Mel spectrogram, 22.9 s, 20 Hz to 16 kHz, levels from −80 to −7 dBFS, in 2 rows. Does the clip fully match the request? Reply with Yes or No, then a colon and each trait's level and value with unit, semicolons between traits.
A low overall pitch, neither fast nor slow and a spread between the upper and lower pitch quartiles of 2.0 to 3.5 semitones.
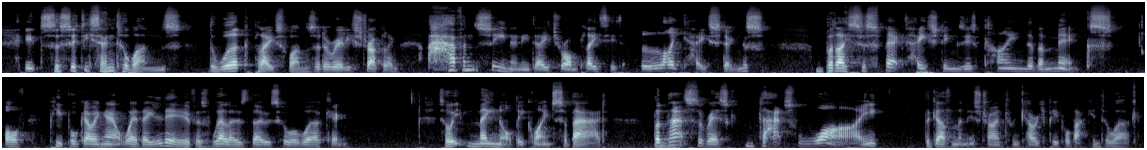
No: low, 120 Hz; average, 180 wpm; average, 4.1 semitones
